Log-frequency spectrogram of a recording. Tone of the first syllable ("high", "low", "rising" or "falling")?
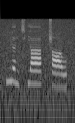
falling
